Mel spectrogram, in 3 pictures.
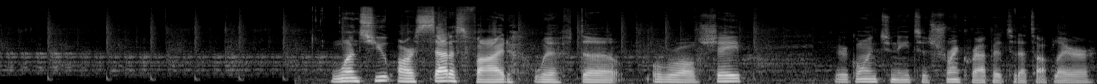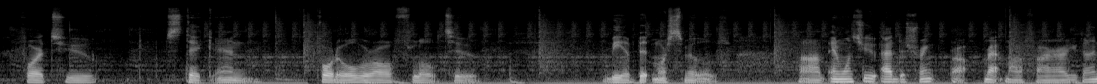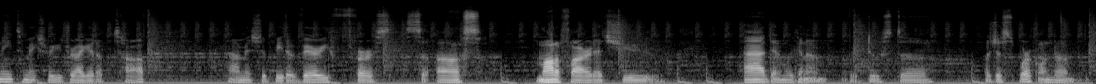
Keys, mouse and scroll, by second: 0.0 click, 0.3 click, 0.3 scroll down 1, 0.5 ctrl+shift+click, 0.8 ctrl+KP_3, 0.9 g, 1.2 r, 1.5 g, 1.7 click, 1.9 alt+z, 2.3 click, 3.0 Tab, 3.2 click, 3.5-4.4 scroll down 2, 4.4 click, 6.4 click, 7.8-8.6 scroll up 1, 11.0 click, 12.3-12.9 drag, 13.6 click, 15.4 click, 17.8 click, 18.2 click, 18.5 click, 20.9-22.3 drag, 23.0 click, 24.3-26.9 drag, 27.1-29.8 drag, 30.7-32.9 drag.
